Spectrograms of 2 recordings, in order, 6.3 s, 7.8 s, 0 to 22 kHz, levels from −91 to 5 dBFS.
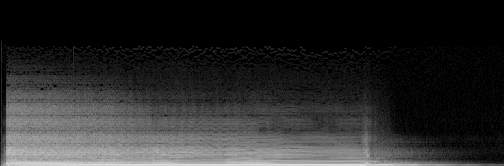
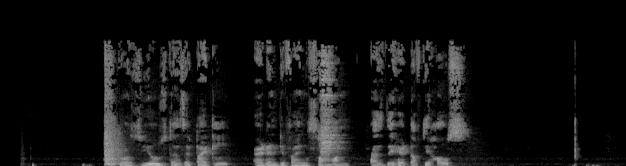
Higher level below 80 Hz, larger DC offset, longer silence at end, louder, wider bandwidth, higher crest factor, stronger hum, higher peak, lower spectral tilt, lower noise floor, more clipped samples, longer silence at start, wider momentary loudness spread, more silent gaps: first, -44 dBFS vs -70 dBFS; neither; first, 0.75 s vs 0.45 s; first, -12 LUFS vs -33 LUFS; second, 8.8 kHz vs 17 kHz; second, 12 dB vs 22 dB; neither; first, 0 dBFS vs -14 dBFS; first, -6.5 dB/octave vs -3.5 dB/octave; second, -52 dBFS vs -83 dBFS; neither; second, 0.05 s vs 0.4 s; second, 6 LU vs 18 LU; neither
